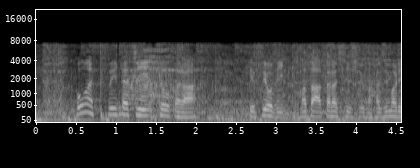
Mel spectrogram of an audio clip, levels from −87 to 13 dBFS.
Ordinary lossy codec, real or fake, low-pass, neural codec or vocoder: none; fake; 7.2 kHz; codec, 16 kHz, 8 kbps, FunCodec, trained on LibriTTS, 25 frames a second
